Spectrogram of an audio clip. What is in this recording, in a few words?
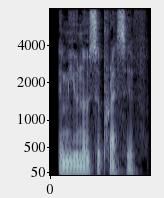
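"immunosuppressive", British English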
